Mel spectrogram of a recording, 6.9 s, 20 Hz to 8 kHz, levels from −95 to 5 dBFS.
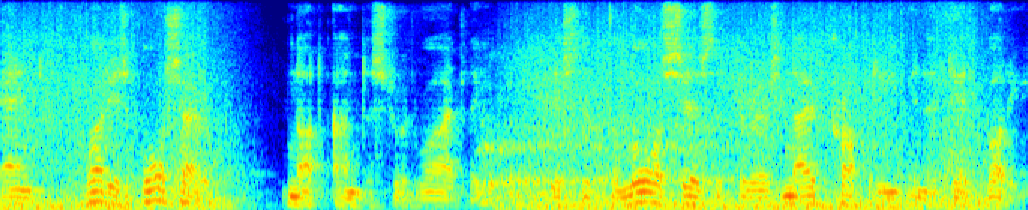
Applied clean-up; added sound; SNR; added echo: none; Fire; 5 dB; reverberation time 0.5 s.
